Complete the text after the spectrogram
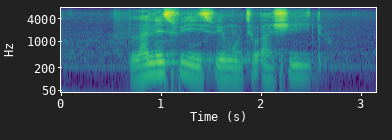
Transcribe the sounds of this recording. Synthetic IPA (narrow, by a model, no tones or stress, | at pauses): lalɪswiswɪmʊtʰʊ̰ʔaʃiːtʼɔ̥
